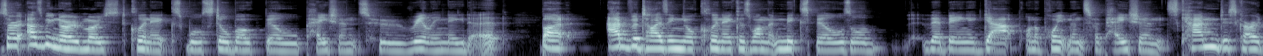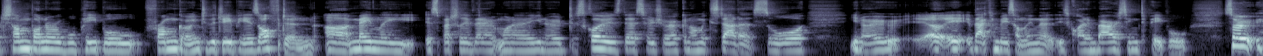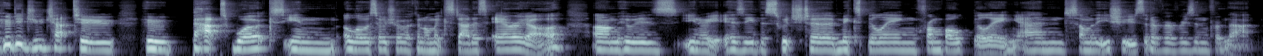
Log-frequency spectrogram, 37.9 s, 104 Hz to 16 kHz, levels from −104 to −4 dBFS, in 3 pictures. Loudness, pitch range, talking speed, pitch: -31 LUFS, 175-200 Hz, 175 wpm, 185 Hz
